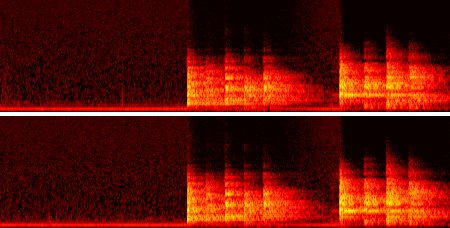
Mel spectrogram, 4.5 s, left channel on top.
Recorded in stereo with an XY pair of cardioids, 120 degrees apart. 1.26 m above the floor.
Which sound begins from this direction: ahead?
Knocking, at 1.9 s.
